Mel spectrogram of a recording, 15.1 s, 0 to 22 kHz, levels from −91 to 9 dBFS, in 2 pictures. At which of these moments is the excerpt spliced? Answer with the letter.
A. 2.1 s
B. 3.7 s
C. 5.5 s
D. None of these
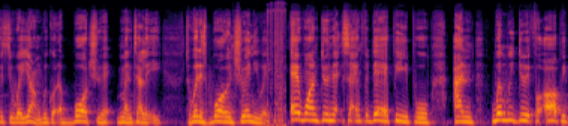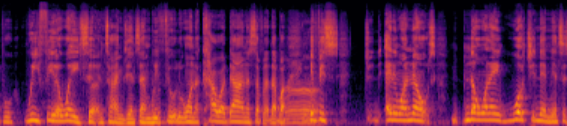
B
